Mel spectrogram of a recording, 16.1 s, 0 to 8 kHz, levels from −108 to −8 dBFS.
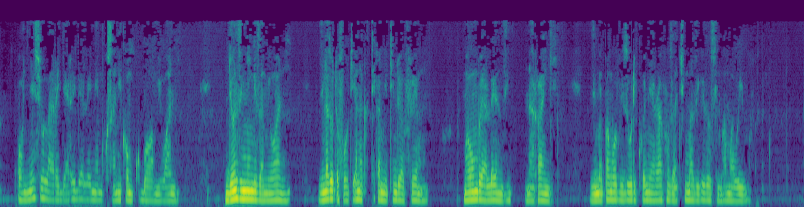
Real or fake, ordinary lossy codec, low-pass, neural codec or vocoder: fake; MP3, 24 kbps; 7.2 kHz; codec, 16 kHz, 4 kbps, X-Codec, WavLM features, trained on Multilingual LibriSpeech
